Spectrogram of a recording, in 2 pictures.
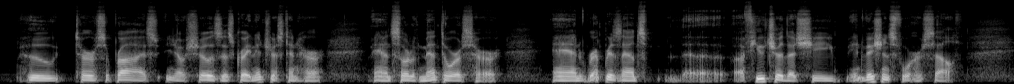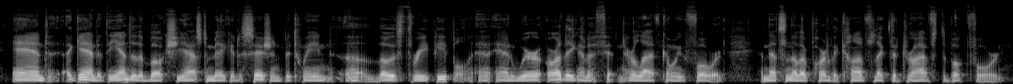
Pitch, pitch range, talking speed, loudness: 95 Hz, 95-105 Hz, 210 wpm, -22 LUFS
